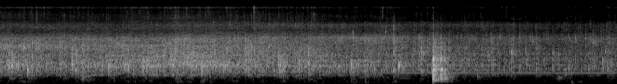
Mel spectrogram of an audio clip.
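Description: Sliced green chillies frying in sesame oil in a pan: a steady sizzle that slowly fades, with one brief knock a little over four seconds in.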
